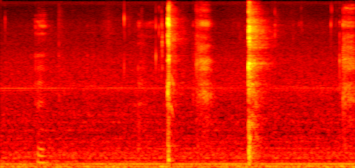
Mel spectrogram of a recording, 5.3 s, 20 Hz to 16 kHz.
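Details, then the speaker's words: Two short, dry coughs over a steady room hum from an adult hospitalised with COVID-19 on day 11, coughing in the morning. The patient is allowed cough medicine by the nurse. "오늘은 아침에 기침이 좀 있어서 이 약을 먹겠다고 간호사님한테 허락을 받았는데"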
